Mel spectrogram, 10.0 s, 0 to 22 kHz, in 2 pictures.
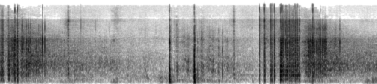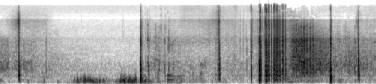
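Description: Xplode XP013 category F2 firework battery firing: a string of sharp reports, with dense clusters of rapid pops at the start, about three and a half seconds in, and again near nine seconds.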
